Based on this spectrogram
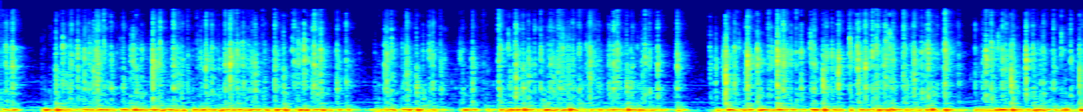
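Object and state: Plastic computer keyboard.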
